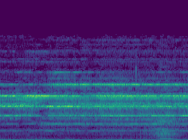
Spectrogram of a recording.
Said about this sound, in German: Und jetzt müssen wir eigentlich aufhören. Weil die, die Schulglocke hat ja geklingelt.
